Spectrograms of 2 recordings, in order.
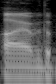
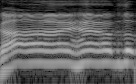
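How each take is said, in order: First: The phrase is said calmly, without screaming. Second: The phrase is screamed loudly. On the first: "but he just" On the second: "He doesn't even scream it like"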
